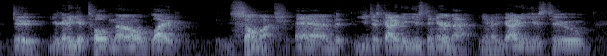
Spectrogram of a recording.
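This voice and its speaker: A man's monotone, flat delivery, with audible room echo and noticeable background noise. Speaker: ATM business owner and podcast co-host. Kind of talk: casual podcast chat. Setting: office. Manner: fast.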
